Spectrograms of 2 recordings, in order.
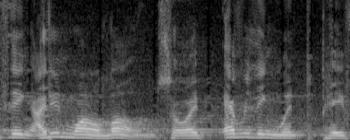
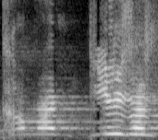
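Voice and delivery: forced-out strain, very high and loud; 13 semitones higher, 11 dB louder than usual. Imagining a woman straining to pray up a truck: imitating someone straining hard. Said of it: "I just imagined her going".

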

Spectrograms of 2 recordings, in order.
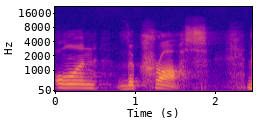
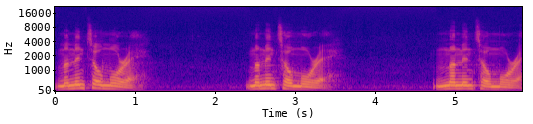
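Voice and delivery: mock muttering under the breath, lower; 5 semitones lower than usual. Retelling a slave's words to a cheered gladiator: imitating speaking under the breath. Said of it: "under his breath".

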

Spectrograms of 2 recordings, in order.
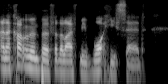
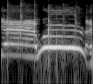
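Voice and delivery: mock sarcastic whoop, very high, shrill, loud; 8 dB louder than usual. Retelling the audience cheering as a comedian walked off stage: mock sarcastic cheering. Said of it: "Like sarcastically".

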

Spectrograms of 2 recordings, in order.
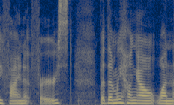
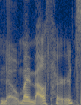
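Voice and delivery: flustered, panicky, drawn-out speech; 3 semitones lower than usual. Retelling being asked "Can I kiss you?": retelling a panicked answer. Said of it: "I panicked and was like".

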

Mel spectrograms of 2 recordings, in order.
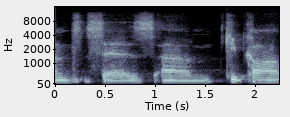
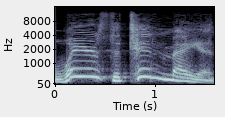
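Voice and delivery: put-on very high, swooping, sing-song little-girl voice; 11 semitones higher than usual. The speaker retells a little girl calling out as the door opens, in a little girl's voice. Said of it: "this little voice goes".

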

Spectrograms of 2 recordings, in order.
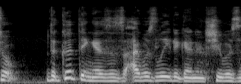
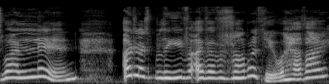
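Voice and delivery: put-on English accent, pitched way up; 11 semitones higher than usual. Retelling what the woman on the jump seat said to the speaker: put-on English accent. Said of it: "She said in her English accent".

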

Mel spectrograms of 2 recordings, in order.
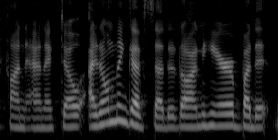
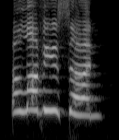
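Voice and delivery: top-of-the-lungs yell, very high and loud; 15 dB louder than usual. Repeating a dad's line to his son, imitating him screaming. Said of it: "Just like screaming at the top of his lungs".

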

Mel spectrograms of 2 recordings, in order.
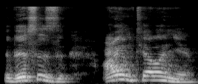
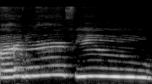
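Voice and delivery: very high, slow, loud toy voice. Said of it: "with the high voice going".

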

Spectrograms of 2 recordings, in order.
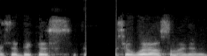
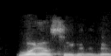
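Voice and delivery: low New York accent dripping with sarcasm; 5 semitones lower than usual. Telling the group how the catchphrase should be said: sarcastic New York accent. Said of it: "you got to say with a New York sarcasm".

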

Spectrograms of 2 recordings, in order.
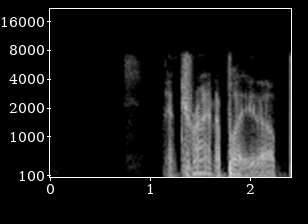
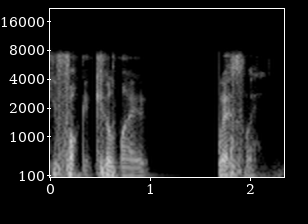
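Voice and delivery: ordinary talk

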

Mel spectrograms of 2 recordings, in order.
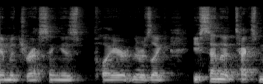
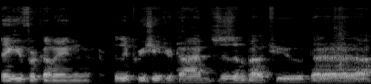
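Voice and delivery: mock super dry, flat, no emotion at all; 3 semitones lower, 4 dB quieter than usual. Retelling a coach's farewell speech to players: dry unemotional Brian Kelly imitation. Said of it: "super dry and, like, not really, like, emotional".

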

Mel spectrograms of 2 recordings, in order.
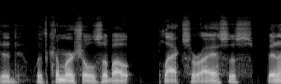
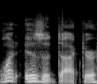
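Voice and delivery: tremor, trembling, quavering voice; 2 semitones higher than usual. A patient asks the doctor what is wrong, with a tremor in voice. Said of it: "I said with a tremor in my voice".

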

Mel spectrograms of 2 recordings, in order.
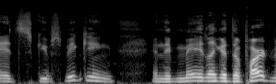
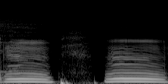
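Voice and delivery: mock gloomy grunting, lower and quieter; 4 semitones lower, 10 dB quieter than usual. Imitating how everyone in Russia acts: gloomy grunting locals. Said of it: "That's my impression of".

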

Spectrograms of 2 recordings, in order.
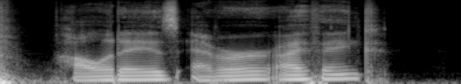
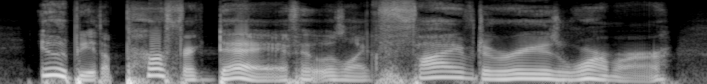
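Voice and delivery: put-on mildly grouchy, cranky old-man voice; 4 dB louder than usual. Quoting George's usual remark on a mild day, imitating George, slightly cranky. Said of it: "the George one is like a slightly cranky old man".

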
